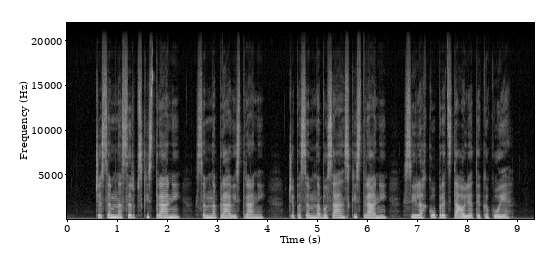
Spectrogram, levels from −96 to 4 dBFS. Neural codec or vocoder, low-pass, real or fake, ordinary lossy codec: vocoder, 44.1 kHz, 128 mel bands every 256 samples, BigVGAN v2; none; fake; none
